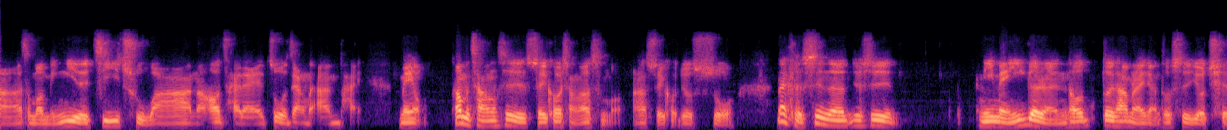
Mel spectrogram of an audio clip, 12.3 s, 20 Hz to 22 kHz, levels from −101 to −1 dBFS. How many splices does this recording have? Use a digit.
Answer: 1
